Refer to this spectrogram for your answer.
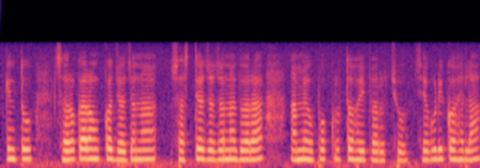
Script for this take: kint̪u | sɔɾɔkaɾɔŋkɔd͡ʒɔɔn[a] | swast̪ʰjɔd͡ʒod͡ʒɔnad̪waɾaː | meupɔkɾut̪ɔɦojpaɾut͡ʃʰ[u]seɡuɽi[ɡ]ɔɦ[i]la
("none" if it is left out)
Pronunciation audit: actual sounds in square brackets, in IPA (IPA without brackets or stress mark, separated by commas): a, u, k, e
